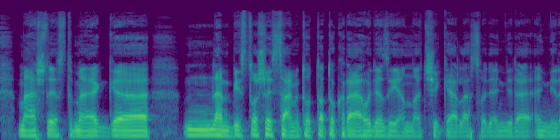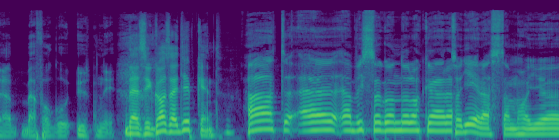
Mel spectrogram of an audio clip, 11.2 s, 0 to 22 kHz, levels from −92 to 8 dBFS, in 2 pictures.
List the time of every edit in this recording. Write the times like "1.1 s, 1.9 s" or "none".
8.0 s, 10.1 s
